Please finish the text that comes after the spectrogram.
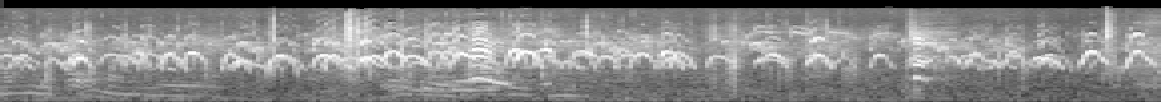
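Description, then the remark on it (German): Black swans and their small grey fluffy chicks call at a duck pond, a dense, steady chorus of high, rapid peeping with occasional lower honks mixed in, continuous throughout. “In diesem wohnen schwarze Schwäne, die kleine graue flauschige Küken haben.”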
